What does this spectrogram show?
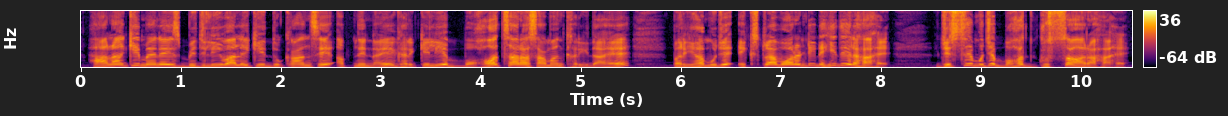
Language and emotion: Hindi, angry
